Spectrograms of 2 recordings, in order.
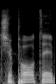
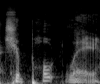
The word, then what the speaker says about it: Chipotle: by Tucker craft and chipot Ben can you not say Chipotle Chipotle Chipotle why are we giving chipot like what are we doing it's Chipotle you're a Chipotle thanks for saying it right good one the 11:00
